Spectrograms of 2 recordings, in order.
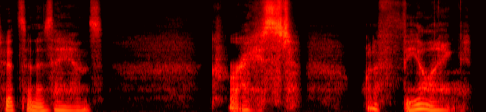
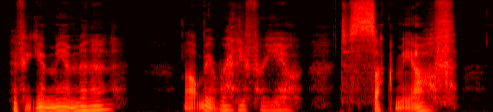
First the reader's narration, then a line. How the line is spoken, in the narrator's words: he gasped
